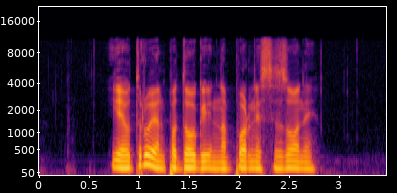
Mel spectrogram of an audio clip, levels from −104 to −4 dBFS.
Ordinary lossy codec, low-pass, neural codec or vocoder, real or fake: none; 10.8 kHz; none; real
